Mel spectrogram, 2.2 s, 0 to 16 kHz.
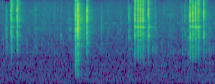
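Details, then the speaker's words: Ratchet wrench with square driver ratcheting a 2.0 mm narrow diameter implant into a practice upper maxillary model to correct angulation: sharp bursts of quick ratchet clicks. "i can then place it corresponding to my two millimeter insert and then just start ratcheting it down verifying that my lingual hole is straight on the lingual and now my angulation is much much better"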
